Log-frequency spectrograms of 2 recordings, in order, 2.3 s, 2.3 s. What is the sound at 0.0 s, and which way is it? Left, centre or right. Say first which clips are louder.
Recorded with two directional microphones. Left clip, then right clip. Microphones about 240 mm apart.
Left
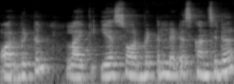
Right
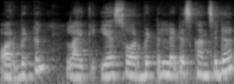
A woman's voice: right 1 dB; right.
